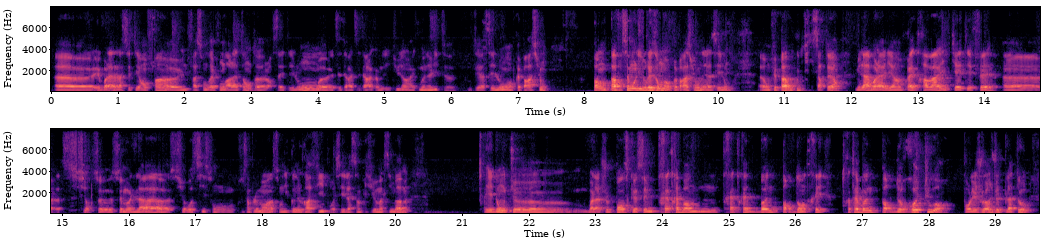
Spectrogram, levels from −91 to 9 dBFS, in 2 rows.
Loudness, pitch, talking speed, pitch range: -25 LUFS, 125 Hz, 235 wpm, 100-145 Hz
